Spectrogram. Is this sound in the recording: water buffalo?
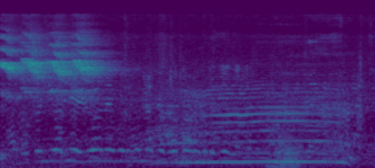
yes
